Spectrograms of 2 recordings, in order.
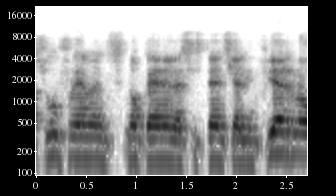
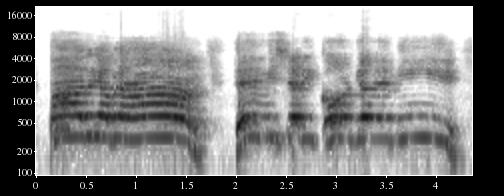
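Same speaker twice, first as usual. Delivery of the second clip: crying out for mercy; 8 semitones higher than usual. Acted. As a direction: shout it up to Abraham from the flames. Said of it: "y empezó a gritar".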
